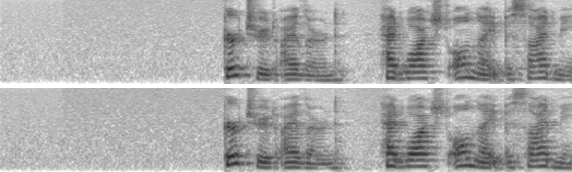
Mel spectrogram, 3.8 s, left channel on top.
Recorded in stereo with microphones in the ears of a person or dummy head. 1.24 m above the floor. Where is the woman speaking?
25° left (ahead or behind), 3.5 m.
